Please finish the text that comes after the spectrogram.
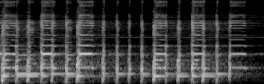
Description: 120FUNKY21.wav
